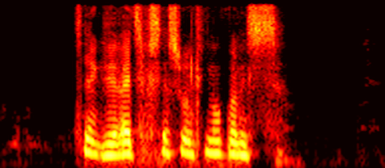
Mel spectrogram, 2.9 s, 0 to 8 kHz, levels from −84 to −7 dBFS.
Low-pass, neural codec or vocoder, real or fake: 7.2 kHz; codec, 16 kHz in and 24 kHz out, 0.6 kbps, FireRedTTS-2 codec; fake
